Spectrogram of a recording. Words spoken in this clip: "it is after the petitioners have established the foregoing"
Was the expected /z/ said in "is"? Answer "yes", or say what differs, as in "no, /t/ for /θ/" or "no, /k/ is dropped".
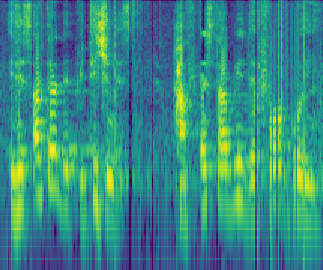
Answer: no, /s/ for /z/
